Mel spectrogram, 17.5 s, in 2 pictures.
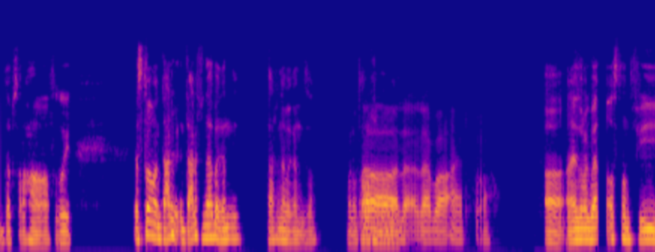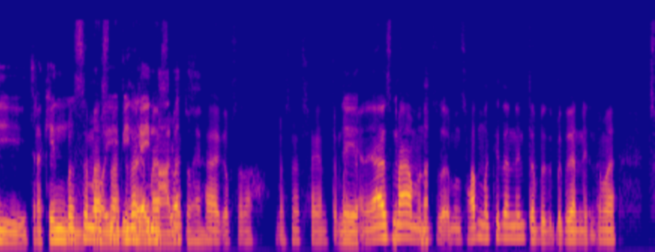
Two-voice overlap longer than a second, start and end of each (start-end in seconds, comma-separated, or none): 9.6-11.6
